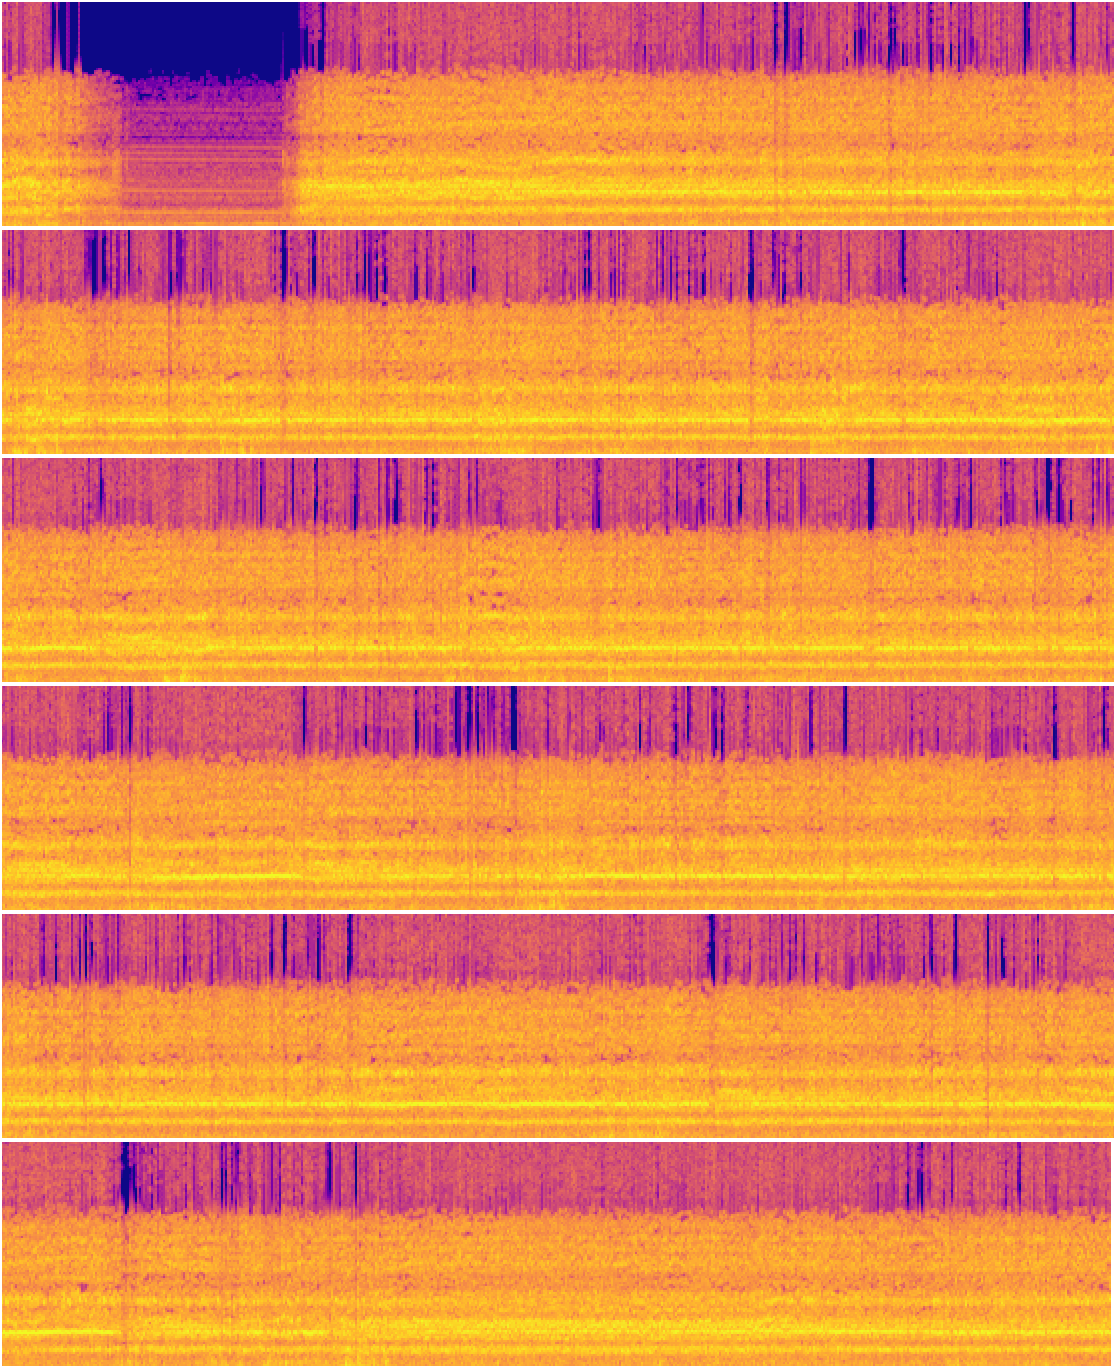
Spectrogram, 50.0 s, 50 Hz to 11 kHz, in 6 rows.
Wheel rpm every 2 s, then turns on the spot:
30, 160, 230, 230, 240, 240, 240, 240, 230, 230, 230, 230, 230, 220, 230, 230, 230, 230, 230, 230, 230, 220, 210, 220, 230.
none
